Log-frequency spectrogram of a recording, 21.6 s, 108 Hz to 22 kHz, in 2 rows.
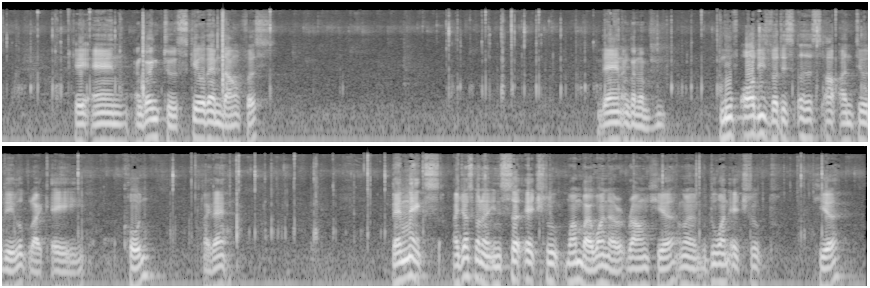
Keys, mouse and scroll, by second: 0.5 alt+scroll down 1, 0.8 scroll up 1, 1.1-2.3 alt+middle drag, 2.2-3.0 typing, 3.4-5.8 drag, 5.8 scroll up 1, 6.1 alt+middle click, 6.4 click, 6.7 alt+middle click, 7.2 scroll down 1, 7.3 scroll up 1, 7.7 alt+middle click, 8.2 w, 8.5 scroll down 1, 8.8 alt+middle click, 9.5 click, 10.5 alt+middle click, 11.8 click, 13.5 scroll down 1, 13.8 alt+click, 14.2 scroll up 1, 14.5 alt+middle click, 15.0 scroll up 1, 15.5 alt+click, 16.1-19.3 right drag, 20.3 ctrl+right click, 21.3 shift+right click.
